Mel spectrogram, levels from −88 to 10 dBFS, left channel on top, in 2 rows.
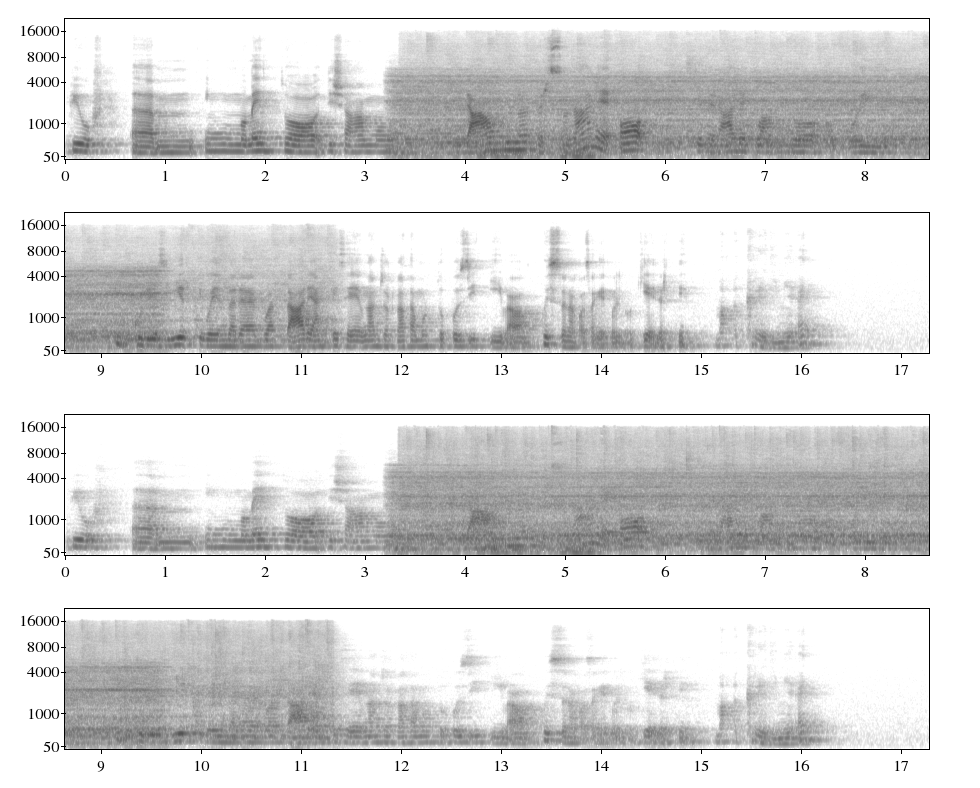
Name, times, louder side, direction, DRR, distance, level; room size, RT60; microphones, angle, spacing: voice 1, 0.1-0.4 0.7-8.8 9.1-14.9, left 5 dB, 75° left, 8 dB, 0.4 m, -34 dB
sound 1, 3.2-9.6, equal, 20° right, 1.2 m, -33 dB
sound 2, 3.3-11.3, right 5 dB, 55° right, 0.5 m, -40 dB
voice 2, 15.1-16.0, equal, 5° right, 2 dB, 0.4 m, -42 dB
3.3 x 3.1 x 4.2 m, 0.78 s
head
